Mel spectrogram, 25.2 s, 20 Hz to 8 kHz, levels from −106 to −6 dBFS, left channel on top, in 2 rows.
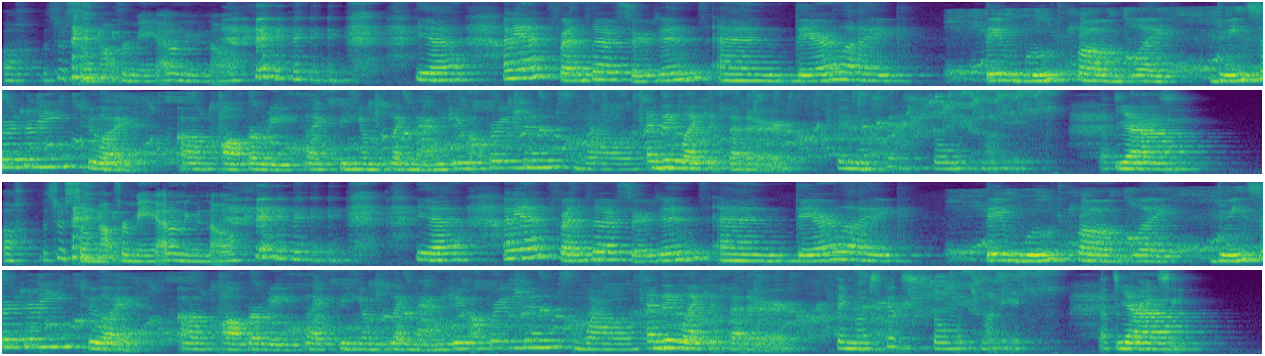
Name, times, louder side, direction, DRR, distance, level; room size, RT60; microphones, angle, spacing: voice 1, 0.0-2.4 18.3-19.0 20.9-22.8 23.6-23.7 23.9-24.0 24.4-24.5, right 4 dB, 55° right, 7 dB, 0.3 m, -31 dB
voice 2, 2.2-9.0 9.8-11.7 12.1-13.9 14.4-18.3 19.0-20.6 21.0-21.7 22.1-22.6 23.3-24.3, equal, 25° left, -2 dB, 0.8 m, -25 dB
sound 1, 9.4-23.1, left 2 dB, 65° left, 0.7 m, -38 dB
4.9 x 2.6 x 3.2 m, 0.89 s
head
